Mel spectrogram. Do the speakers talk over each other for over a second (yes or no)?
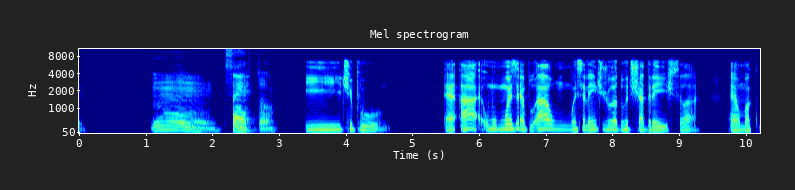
no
